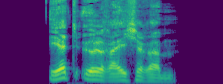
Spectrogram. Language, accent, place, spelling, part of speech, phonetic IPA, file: German, Germany, Berlin, erdölreicherem, adjective, [ˈeːɐ̯tʔøːlˌʁaɪ̯çəʁəm], De-erdölreicherem.ogg
- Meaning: strong dative masculine/neuter singular comparative degree of erdölreich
